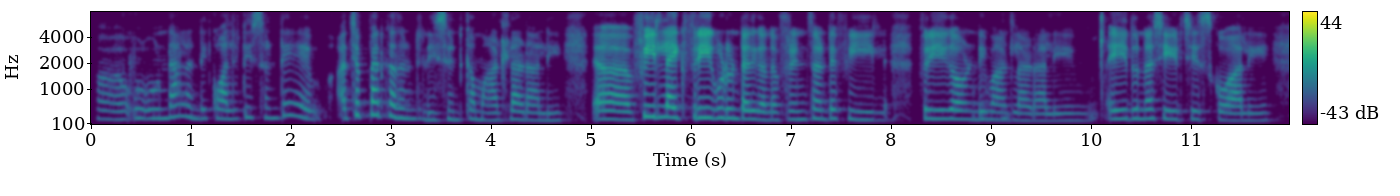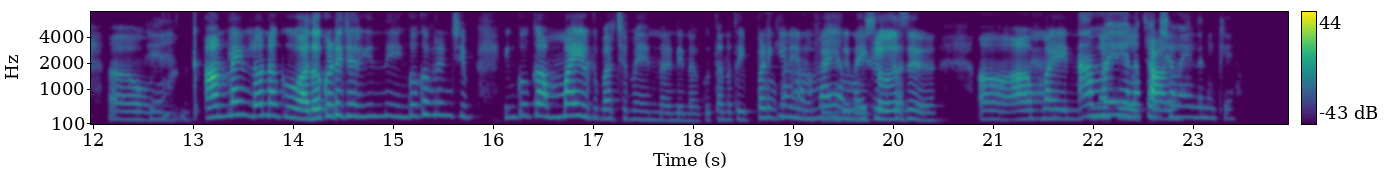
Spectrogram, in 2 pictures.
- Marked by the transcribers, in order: in English: "క్వాలిటీస్"; in English: "రీసెంట్‌గా"; in English: "ఫీల్ లైక్ ఫ్రీ"; in English: "ఫ్రెండ్స్"; in English: "ఫీల్ ఫ్రీగా"; lip smack; in English: "షేర్"; in English: "ఆన్‌లైన్‌లో"; in English: "ఫ్రెండ్‌షిప్"; in English: "సూపర్"
- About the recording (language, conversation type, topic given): Telugu, podcast, ఆన్‌లైన్‌లో ఏర్పడే స్నేహాలు నిజమైన బంధాలేనా?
